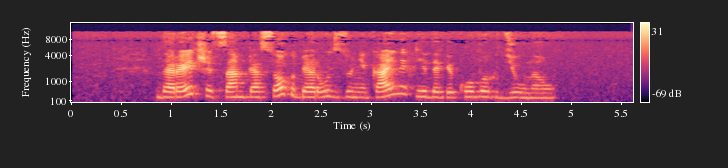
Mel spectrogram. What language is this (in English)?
Belarusian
